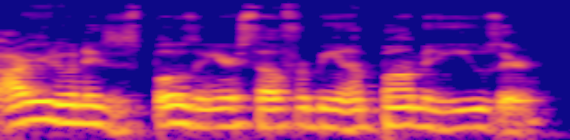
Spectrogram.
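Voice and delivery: ordinary delivery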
